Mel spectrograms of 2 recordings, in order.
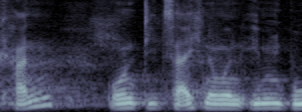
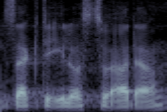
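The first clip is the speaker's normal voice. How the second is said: ordinary delivery, nothing marked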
